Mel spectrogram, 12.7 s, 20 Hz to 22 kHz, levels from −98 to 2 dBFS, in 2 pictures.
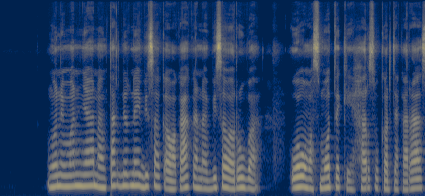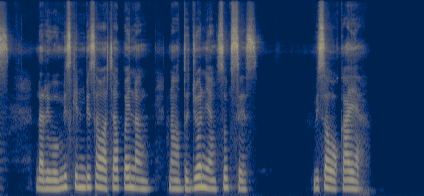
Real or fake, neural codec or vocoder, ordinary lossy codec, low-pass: real; none; none; none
